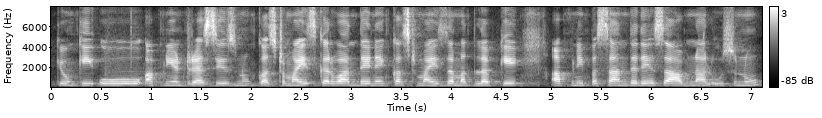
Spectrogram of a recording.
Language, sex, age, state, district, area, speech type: Punjabi, female, 30-45, Punjab, Patiala, urban, spontaneous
